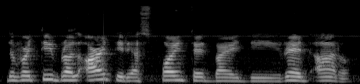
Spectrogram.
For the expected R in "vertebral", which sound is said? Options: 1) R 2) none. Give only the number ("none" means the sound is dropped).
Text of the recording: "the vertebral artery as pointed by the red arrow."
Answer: 1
